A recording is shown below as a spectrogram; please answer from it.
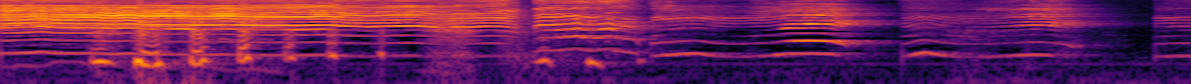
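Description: A man's voice imitating a baby crying: a loud, high, wavering wail for about two seconds, then shorter rising-and-falling whimpering cries that grow fainter.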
